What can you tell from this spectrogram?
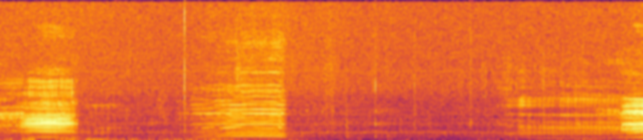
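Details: Hereford cattle during breeding season as a big bull courts and mates cows: three long, loud moos, each about a second, the middle one lower and steadier, separated by quieter outdoor background noise.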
